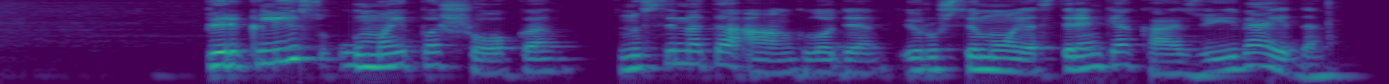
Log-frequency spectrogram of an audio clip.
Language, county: Lithuanian, Klaipėda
